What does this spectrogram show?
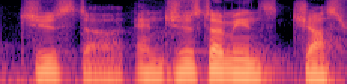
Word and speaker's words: Giusto: Not Gusto, Gusto, Guisto. So yeah, it's Giusto.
